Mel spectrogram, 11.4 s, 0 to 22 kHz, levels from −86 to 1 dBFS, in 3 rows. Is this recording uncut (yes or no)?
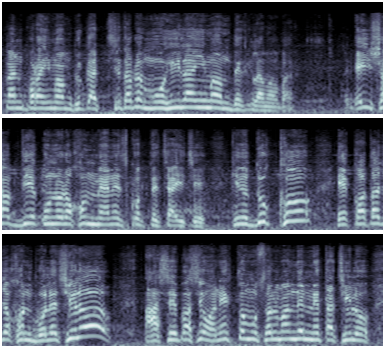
yes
